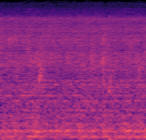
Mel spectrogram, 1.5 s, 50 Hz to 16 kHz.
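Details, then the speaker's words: Maytag Centennial MVWC555DW1 top-load washer in manual test mode after replacing a stripped wash plate: smooth, even rush of water filling the tub with no buzzing, chatter or hammering from the inlet valve; normal fill. "Again, Now I'm testing the water. So far, so good. Just letting a little bit of water go in."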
